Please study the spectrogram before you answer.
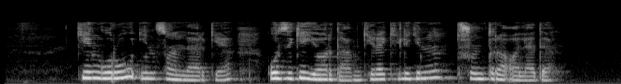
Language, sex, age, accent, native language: Uzbek, female, under 19, Toshkent shahri, Uzbek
